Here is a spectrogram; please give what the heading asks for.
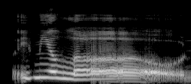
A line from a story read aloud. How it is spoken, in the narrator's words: moans a guy on a gurney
